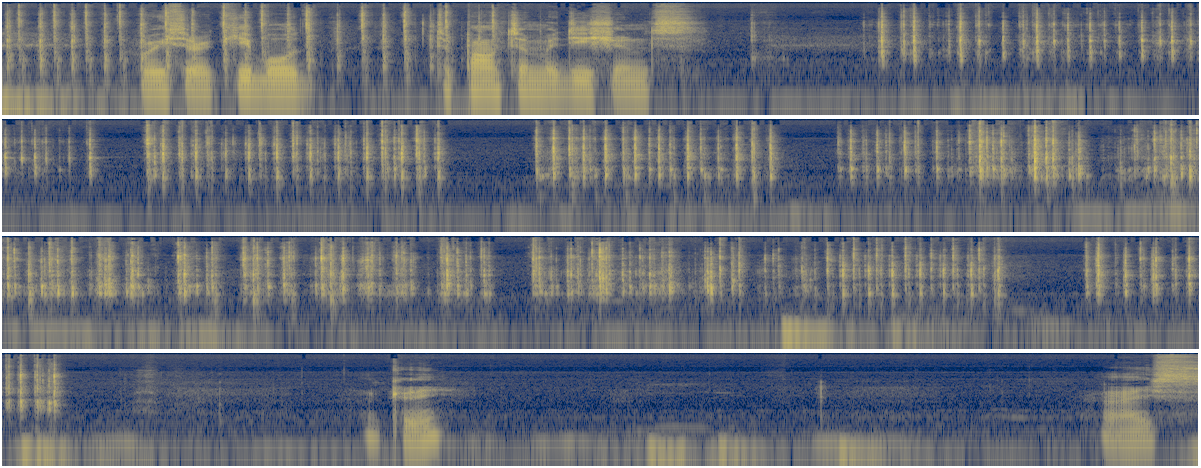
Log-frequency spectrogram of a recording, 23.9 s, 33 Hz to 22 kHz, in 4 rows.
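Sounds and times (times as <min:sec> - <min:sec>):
fast typing on mechanical keyboard: 0:00.0 - 0:02.9, 0:04.3 - 0:18.3.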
